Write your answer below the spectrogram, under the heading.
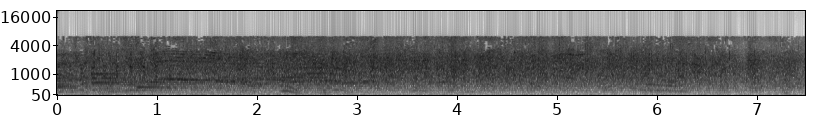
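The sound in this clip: Audience applause fills the whole stretch, a dense, steady wash of clapping that stays loud and even without letting up.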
